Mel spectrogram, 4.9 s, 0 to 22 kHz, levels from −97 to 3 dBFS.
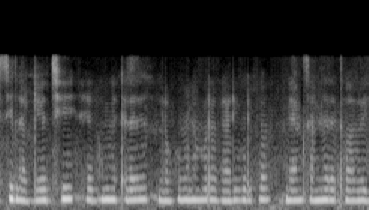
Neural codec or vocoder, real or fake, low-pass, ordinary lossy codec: codec, 16 kHz, 2 kbps, FreqCodec, smaller model; fake; 7.2 kHz; none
